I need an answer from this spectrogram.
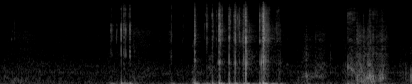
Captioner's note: crunching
